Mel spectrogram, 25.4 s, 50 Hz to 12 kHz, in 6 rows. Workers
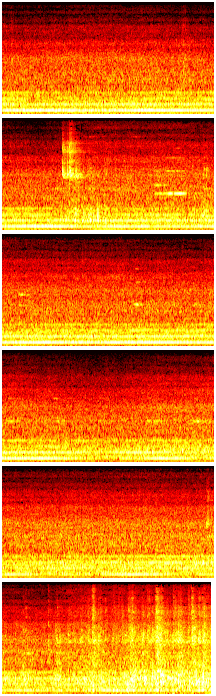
5.4 25.3

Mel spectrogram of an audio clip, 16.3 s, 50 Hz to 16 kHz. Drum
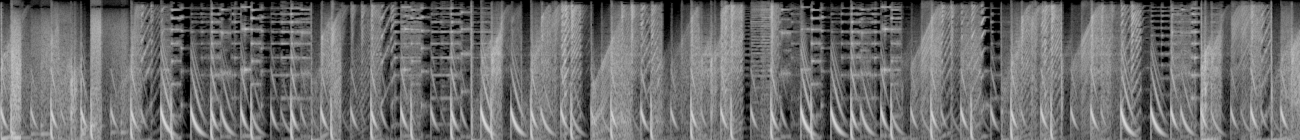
0.0 4.1

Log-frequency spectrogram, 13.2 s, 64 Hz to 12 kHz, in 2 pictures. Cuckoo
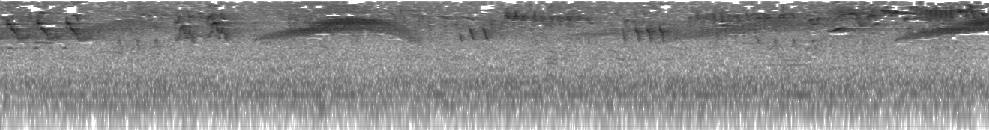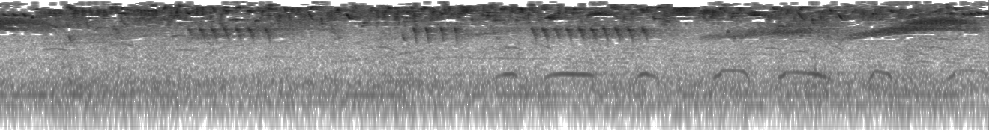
9.2 13.1

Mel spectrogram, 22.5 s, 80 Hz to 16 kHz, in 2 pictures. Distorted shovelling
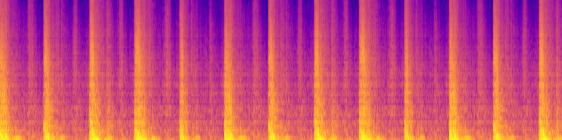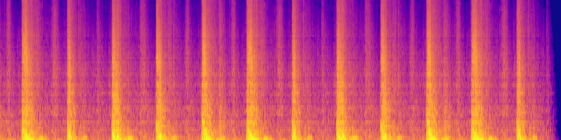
0.0 1.2

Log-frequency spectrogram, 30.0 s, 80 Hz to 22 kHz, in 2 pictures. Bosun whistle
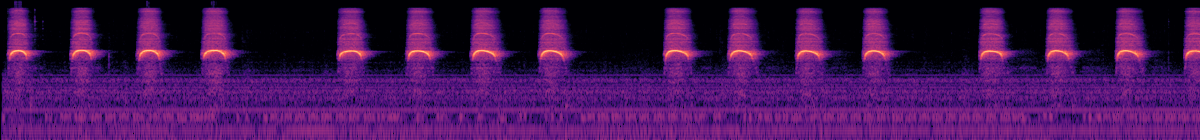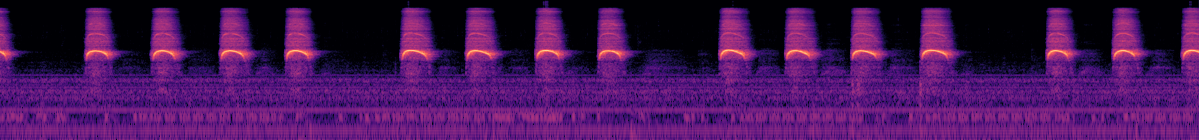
0.1 3.0, 4.2 7.3, 8.3 11.3, 12.2 15.3, 16.0 19.1, 20.0 23.0, 24.0 27.1, 28.0 29.9

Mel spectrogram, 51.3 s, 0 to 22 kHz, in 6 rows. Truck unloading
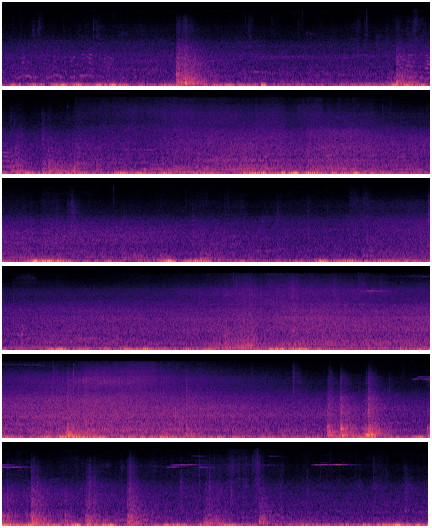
7.7 17.7, 25.8 49.8

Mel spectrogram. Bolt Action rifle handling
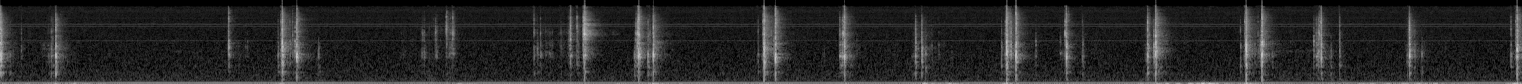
5.4 6.6

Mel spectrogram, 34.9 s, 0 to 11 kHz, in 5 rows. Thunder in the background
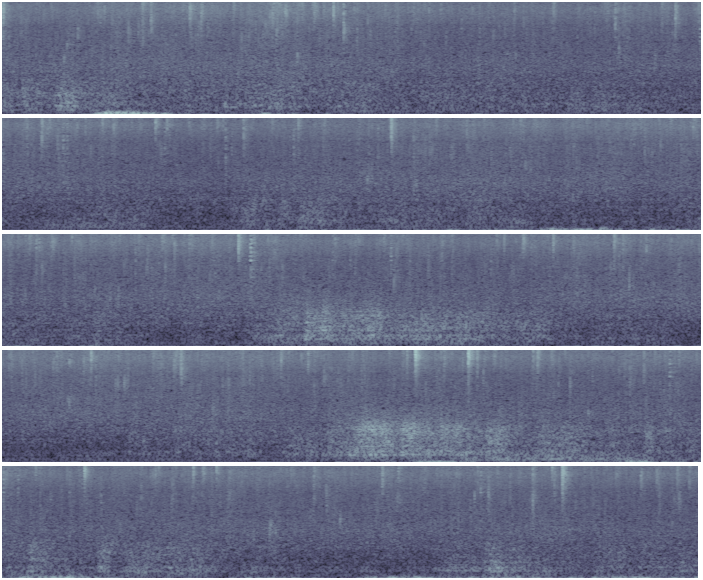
24.2 27.6

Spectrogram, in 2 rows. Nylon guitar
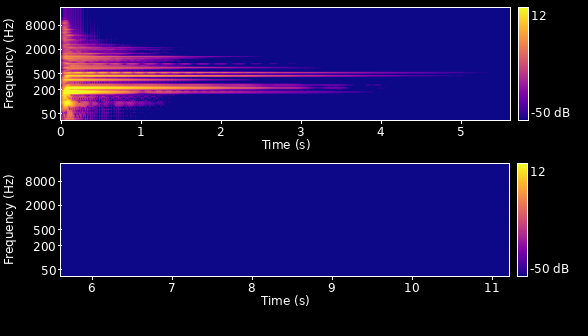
0.0 4.1

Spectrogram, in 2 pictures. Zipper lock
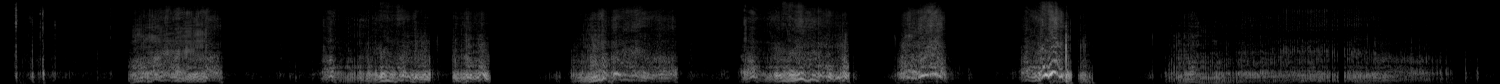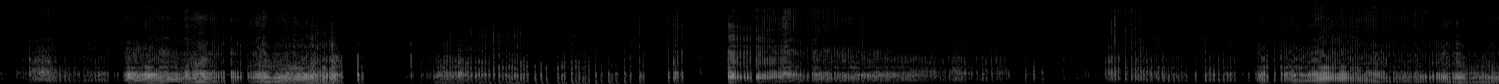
1.3 2.3, 3.2 4.9, 7.4 9.5

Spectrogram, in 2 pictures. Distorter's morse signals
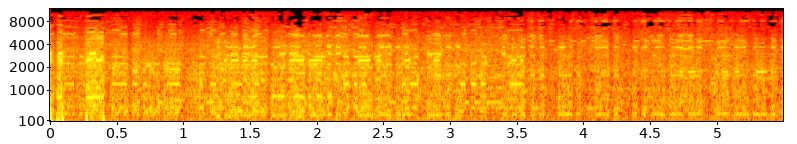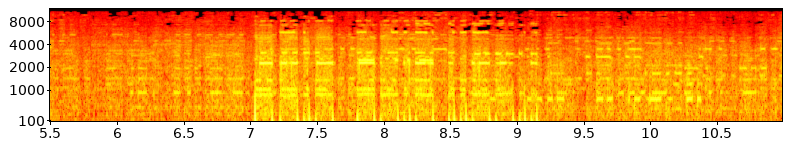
7.0 10.2

